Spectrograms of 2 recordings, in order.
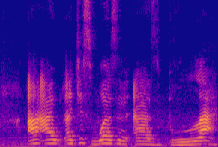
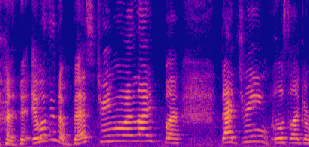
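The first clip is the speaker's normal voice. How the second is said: laughing; 10 semitones higher, 7 dB louder than usual. Real, not acted. Laughing at own dream story.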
